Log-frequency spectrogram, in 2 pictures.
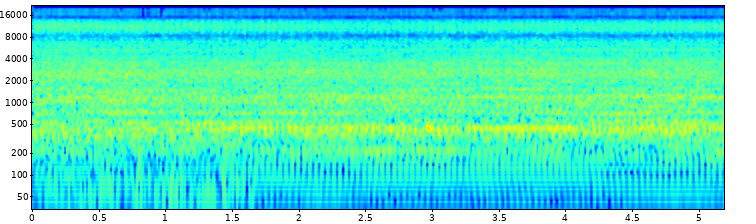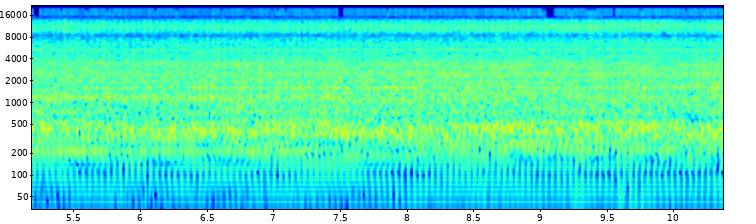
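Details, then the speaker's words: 2011 Toro 22" Recycler (model 20333), Briggs & Stratton 190cc Quantum, first run after the rebuild on a splash of fresh gas: it runs at a fast, steady beat with no knocking but heavy exhaust smoke; the owner suspects oil in the muffler burning off after sitting, and the self-propel keeps engaging. "So, a lot of smoke out of the exhaust. I don't know if that's just from it sitting and there's maybe some oil in the muffler that needs to burn off, but the self-propel is constantly moving."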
